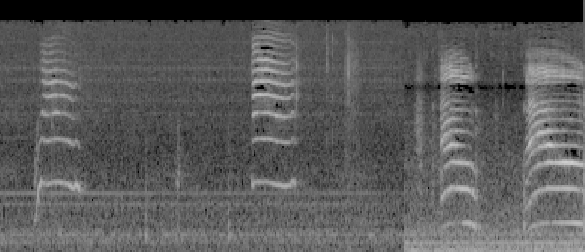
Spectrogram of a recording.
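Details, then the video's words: Domestic cats and kittens meowing in a compilation: two clear drawn-out meows about three seconds apart, then after an abrupt cut two louder, higher meows in a row against a rougher background hum. "Funny Cats and Kittens Meowing"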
